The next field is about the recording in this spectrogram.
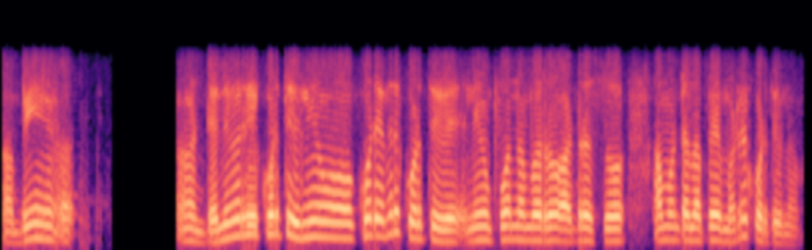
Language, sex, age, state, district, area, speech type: Kannada, male, 18-30, Karnataka, Shimoga, rural, conversation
